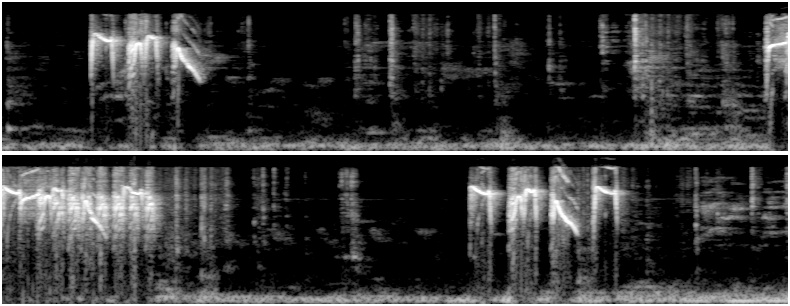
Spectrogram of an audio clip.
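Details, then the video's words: Cinereous tit song used to draw other birds into singing, from a young bird in full voice: three high phrases of piercing notes sliding downward, the middle one a dense buzzing roll, with quiet gaps and faint low rumble. "PANCING BUNYI GELATIK BATU GACOR WINGKO"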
